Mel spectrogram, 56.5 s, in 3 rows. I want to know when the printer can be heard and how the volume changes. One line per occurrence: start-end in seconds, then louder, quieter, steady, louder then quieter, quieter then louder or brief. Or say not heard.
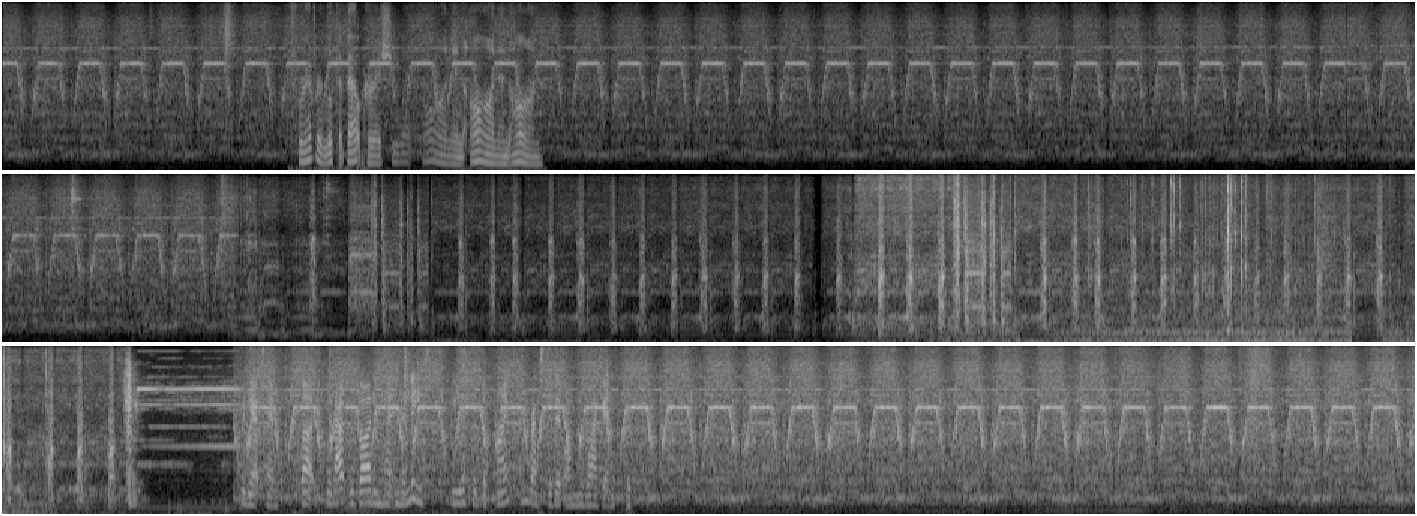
0.0-56.4 louder.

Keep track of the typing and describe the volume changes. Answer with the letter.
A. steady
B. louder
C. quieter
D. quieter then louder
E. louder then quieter
E.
